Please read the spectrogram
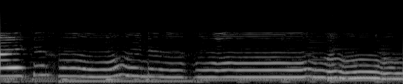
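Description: A woman's voice singing a slow melody in long held notes with slow glides, the pitch sinking near the end, over an acoustic guitar accompaniment.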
